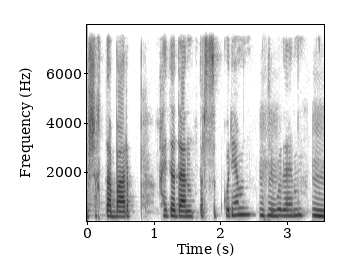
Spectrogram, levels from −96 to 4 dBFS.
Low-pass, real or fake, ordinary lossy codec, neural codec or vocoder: none; real; none; none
